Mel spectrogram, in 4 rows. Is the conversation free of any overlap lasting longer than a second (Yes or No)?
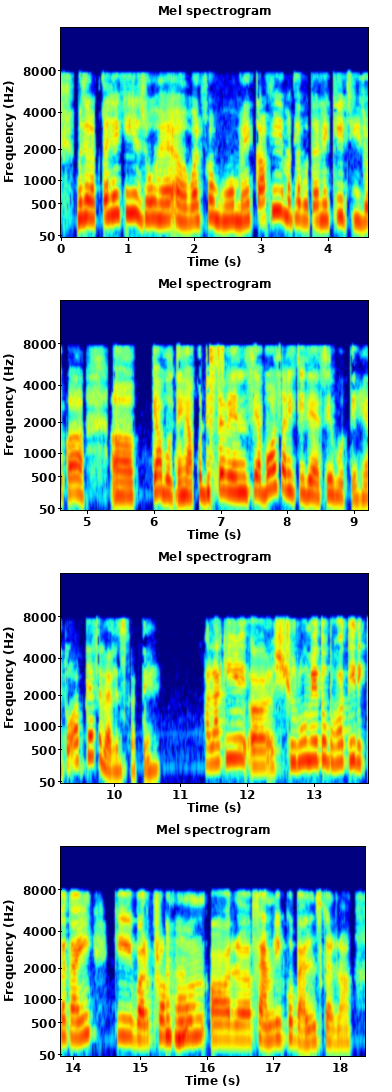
Yes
